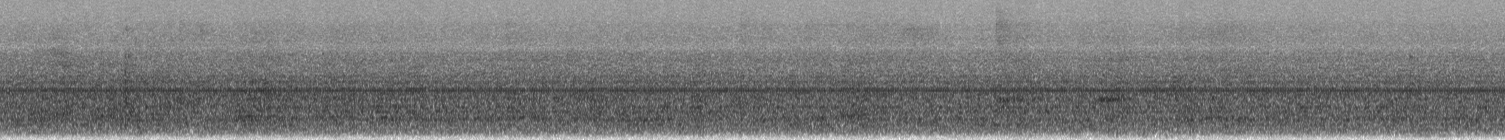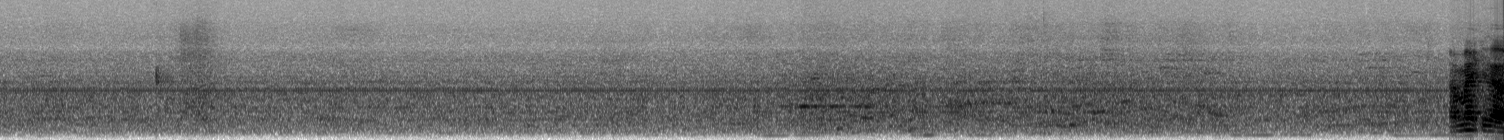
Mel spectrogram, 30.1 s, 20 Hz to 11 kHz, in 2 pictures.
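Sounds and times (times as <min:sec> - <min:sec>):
faint steady hiss: 0:00.0 - 0:30.0
thin high whine: 0:00.0 - 0:30.0.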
